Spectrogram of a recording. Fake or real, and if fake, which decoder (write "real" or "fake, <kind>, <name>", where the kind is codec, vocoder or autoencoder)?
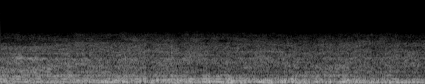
fake, codec, SNAC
